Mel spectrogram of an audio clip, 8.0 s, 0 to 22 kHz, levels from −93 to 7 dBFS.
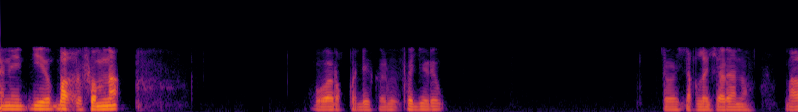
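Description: The whole thing runs through the AMR narrowband mobile codec, and at a rate that sounds like 5.9 kbps the damage is heavy. Everything above 4 kHz is gone, and the speech has that buzzy, synthetic edge you get when the vocal tract model is fed very few pulses per frame, so sibilants go dull and vowels turn reedy and artificial.

On top of that there are four spots of lost AMR speech frames, where radio errors failed the frame checks and the decoder stretched its last good pitch and tract settings with falling gain. At 0.66 to 0.80 s about 100 ms goes missing, which fits five dropped 20 ms frames, and you hear the sound smear and fade before it comes back rough. Around 2.67 to 2.69 s is the worst patch, about 200 ms lost but scattered over roughly 320 ms with the longest gap about 100 ms, so it stutters and warbles rather than going cleanly quiet. At 3.92 to 4.01 s about 60 ms drops out as a short dip, and at 6.80 to 6.87 s a 40 ms loss gives just a brief wobble.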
